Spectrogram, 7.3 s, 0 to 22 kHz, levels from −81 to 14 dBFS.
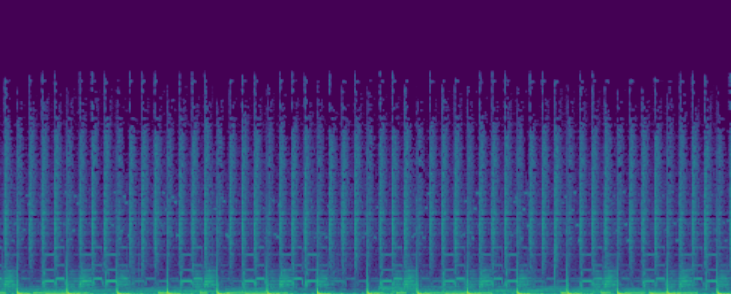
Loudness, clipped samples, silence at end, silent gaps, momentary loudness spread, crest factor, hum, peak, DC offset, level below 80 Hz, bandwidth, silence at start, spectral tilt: -16 LUFS; under 0.1%; 0 s; none; 3 LU; 12 dB; none; 0 dBFS; under 0.1%; -16 dBFS; 17 kHz; 0 s; -6 dB/octave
